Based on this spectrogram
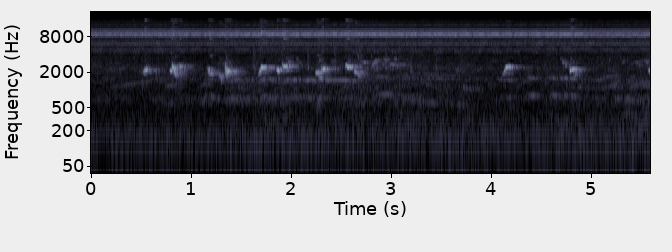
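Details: Wild birds chirping on a cool, pleasant morning in rice fields at the edge of a village in the countryside; short clear chirps in quick runs, then scattered single notes, over a steady high electronic hiss.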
